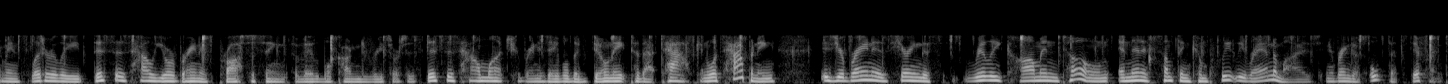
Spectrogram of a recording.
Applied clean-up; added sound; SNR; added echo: neural mask model Resemble Enhance denoiser.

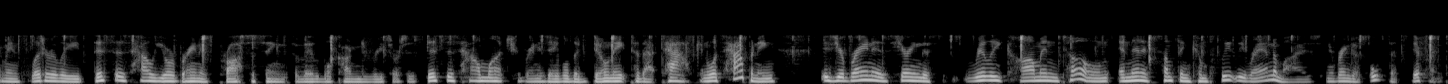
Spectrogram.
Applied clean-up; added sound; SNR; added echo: classical method Wiener filter.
